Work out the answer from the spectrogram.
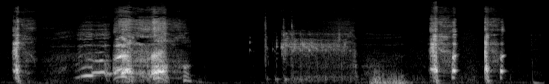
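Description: An adult, acting for comedy, gives a harsh throat-clearing groan, a wheezy rasp, then several short, explosive coughs. This is an acted cough.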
